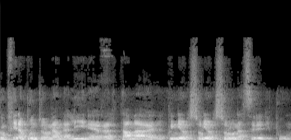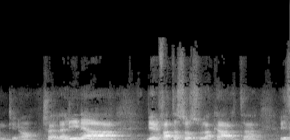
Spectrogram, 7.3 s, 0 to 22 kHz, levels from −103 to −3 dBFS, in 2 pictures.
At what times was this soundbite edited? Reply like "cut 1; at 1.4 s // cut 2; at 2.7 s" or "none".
cut 1; at 2.5 s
